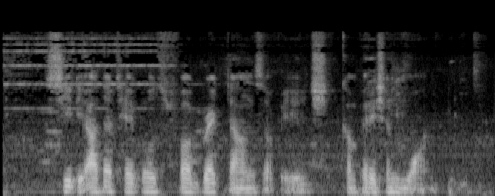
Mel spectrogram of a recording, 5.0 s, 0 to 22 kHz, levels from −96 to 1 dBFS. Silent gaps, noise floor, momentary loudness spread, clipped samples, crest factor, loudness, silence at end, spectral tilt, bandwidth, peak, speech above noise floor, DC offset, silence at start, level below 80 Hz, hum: none; -47 dBFS; 16 LU; under 0.1%; 22 dB; -28 LUFS; 0.15 s; -5.5 dB/octave; 11.5 kHz; -8 dBFS; 19 dB; under 0.1%; 0.05 s; -42 dBFS; none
